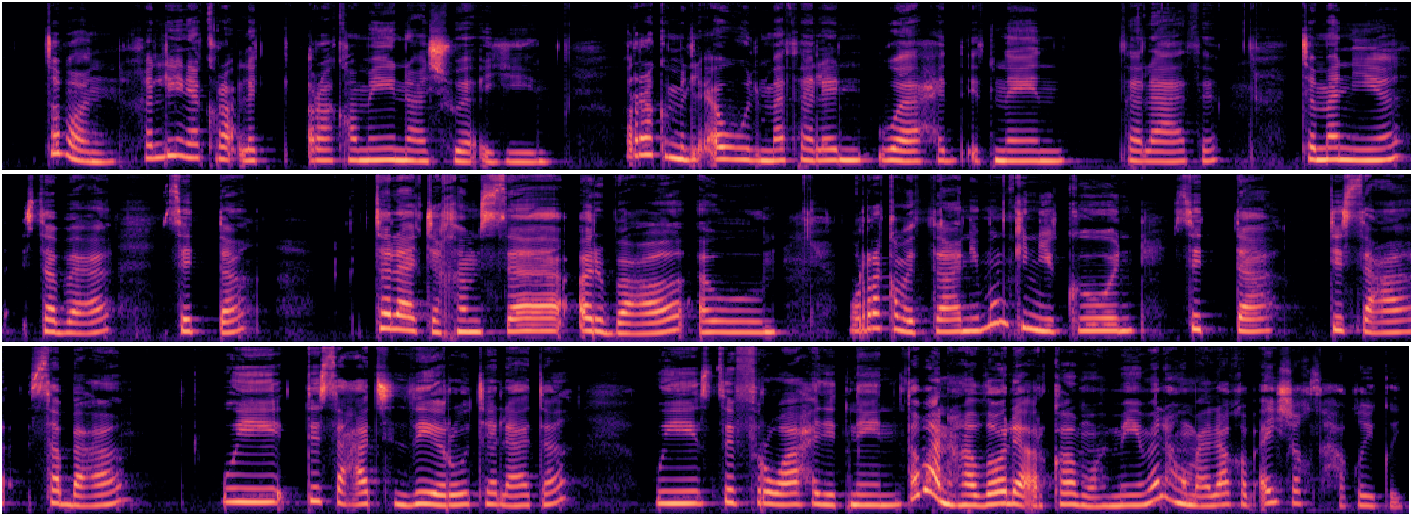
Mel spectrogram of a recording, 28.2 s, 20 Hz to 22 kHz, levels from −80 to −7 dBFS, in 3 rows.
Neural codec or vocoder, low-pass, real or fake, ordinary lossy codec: none; none; real; none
